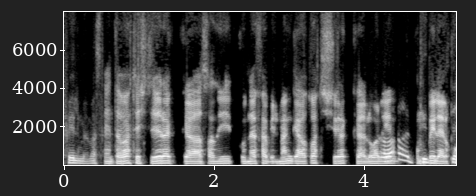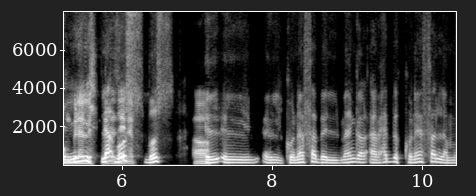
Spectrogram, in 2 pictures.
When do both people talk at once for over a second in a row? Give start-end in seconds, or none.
4.2-6.2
